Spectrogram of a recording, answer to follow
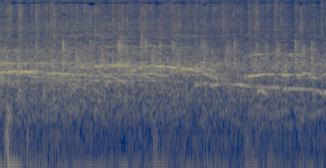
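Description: Crowd applauding, many hands clapping at once, with voices calling out over it.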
